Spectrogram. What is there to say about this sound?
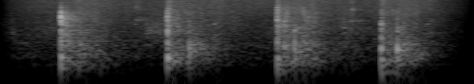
Footsteps Inside Light - Foley
Walking inside with shoes
footsteps, inside, shoes, walking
